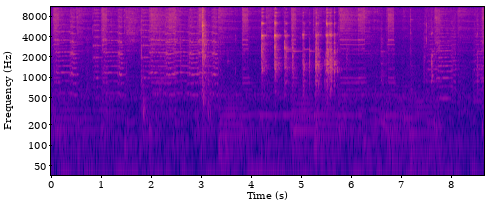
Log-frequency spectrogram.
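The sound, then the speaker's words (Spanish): A plate and cutlery clink together in several sharp, irregular taps, fairly loud, over a steady tonal background; no one speaks. “Coge ese plato con cubiertos.”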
